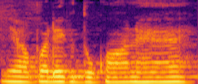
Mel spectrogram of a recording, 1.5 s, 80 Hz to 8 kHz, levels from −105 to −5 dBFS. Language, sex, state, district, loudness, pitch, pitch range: Hindi, male, Uttar Pradesh, Shamli, -16 LUFS, 170 Hz, 170-180 Hz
